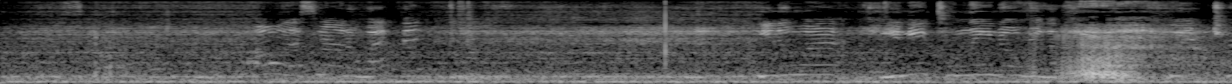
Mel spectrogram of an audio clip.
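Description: Television audio re-recorded through the air by a phone: faint, indistinct voices over a steady low hum, with a short, louder rush of noise about five and a half seconds in.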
